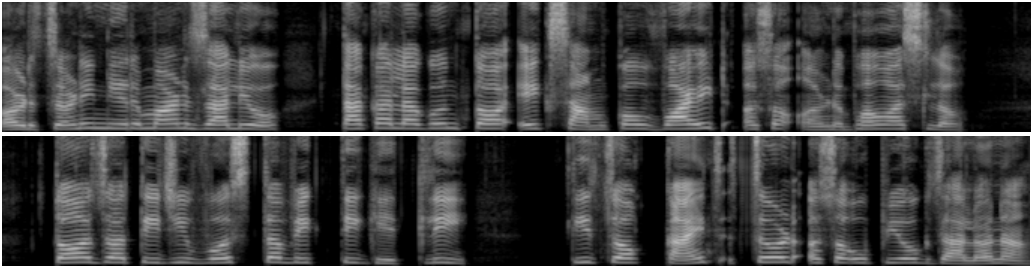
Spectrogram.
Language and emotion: Goan Konkani, neutral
